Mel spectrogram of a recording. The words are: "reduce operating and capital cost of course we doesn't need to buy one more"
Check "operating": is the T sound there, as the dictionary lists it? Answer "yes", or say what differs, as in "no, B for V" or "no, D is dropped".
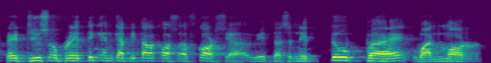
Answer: yes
